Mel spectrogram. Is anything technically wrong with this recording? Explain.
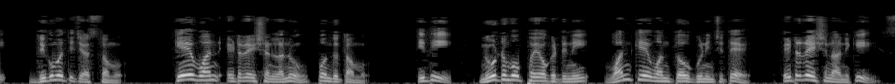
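Yes. Throughout the speech there is plainly audible WMA compression damage, likely from a low-bitrate transform encode, which fits roughly 32 kbps. Long blocks smear quantisation noise across tens of milliseconds, giving ringing, washy hiss that breathes with the voice. Unlike a simple low-pass, the cutoff near 10.1 kHz arrives alongside that swirling noise.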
